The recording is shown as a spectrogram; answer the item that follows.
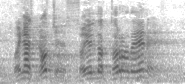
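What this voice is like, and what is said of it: Put-on Russian accent. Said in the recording (Spanish): “¡No soy ruso! ... Tengo este acento. Porque bebí mucho vodka en un campamento.”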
